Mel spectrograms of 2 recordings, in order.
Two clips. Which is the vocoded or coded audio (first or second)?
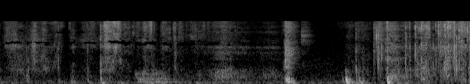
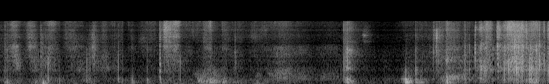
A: second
